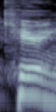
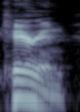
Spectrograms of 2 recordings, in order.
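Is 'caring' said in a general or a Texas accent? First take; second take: general; Texas. First: The word ends clearly in an 'ing' sound. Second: The word sounds like the name Karen. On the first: "They don't say caring" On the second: "they say Karen"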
